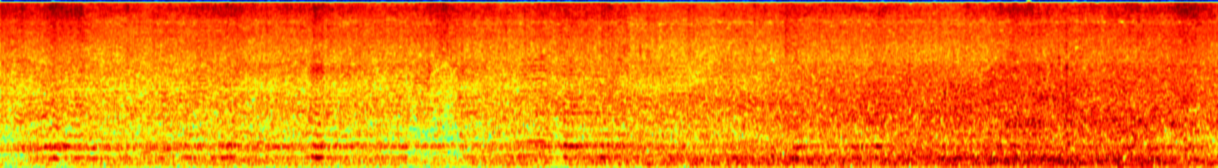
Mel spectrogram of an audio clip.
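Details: Bees buzzing in a rough, grainy hum that slowly grows louder and fuller toward the end, with a soft mid-pitched tonal band running through the first half.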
